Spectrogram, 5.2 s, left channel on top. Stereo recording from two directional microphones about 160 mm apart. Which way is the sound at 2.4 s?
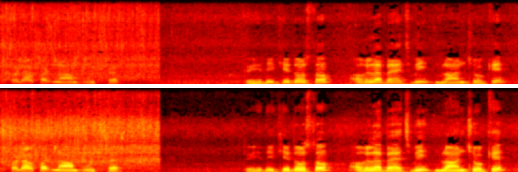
20° right (ahead or behind).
